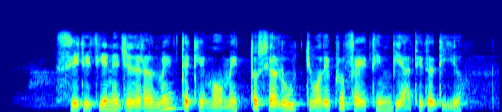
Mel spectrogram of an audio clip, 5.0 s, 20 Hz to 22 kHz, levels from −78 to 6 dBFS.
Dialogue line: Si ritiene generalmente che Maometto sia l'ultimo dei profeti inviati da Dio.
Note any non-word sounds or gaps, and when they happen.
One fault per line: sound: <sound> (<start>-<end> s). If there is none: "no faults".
no faults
